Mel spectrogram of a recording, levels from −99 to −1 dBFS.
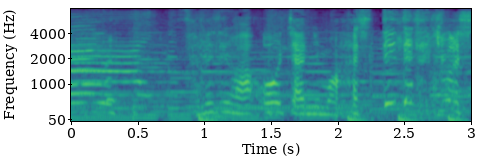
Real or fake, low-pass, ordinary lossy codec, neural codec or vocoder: real; none; none; none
